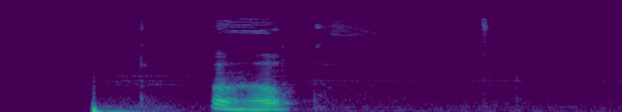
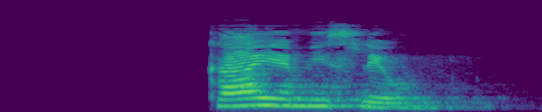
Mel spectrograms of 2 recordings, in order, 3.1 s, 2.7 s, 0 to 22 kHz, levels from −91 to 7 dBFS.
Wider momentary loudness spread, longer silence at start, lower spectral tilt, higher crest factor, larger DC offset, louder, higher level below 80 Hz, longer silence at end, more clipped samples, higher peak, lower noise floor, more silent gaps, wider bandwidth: second, 10 LU vs 19 LU; second, 0.45 s vs 1.05 s; first, -9.5 dB/octave vs -3.5 dB/octave; about the same, 22 dB vs 20 dB; neither; second, -36 LUFS vs -17 LUFS; first, -50 dBFS vs -74 dBFS; first, 1.65 s vs 0.5 s; neither; second, -18 dBFS vs 0 dBFS; first, -80 dBFS vs -51 dBFS; neither; first, 11.5 kHz vs 9 kHz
